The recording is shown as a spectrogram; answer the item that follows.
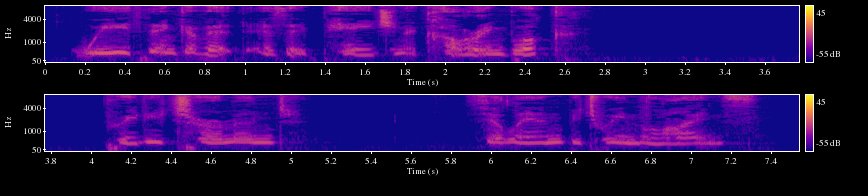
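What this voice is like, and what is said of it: Failing, strained voice. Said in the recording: “my voice isn't working”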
